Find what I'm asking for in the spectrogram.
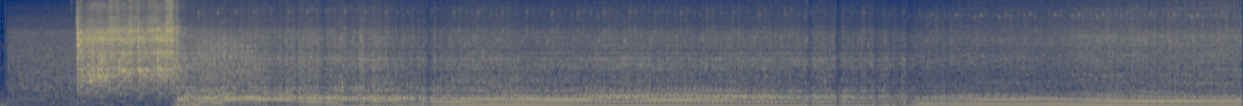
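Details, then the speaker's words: Mitsubishi Lancer Evolution X during rebuild, brake lines replaced, coolant being topped off and fluids checked: cranks briefly, catches at once and settles into a smooth, steady idle with even firing; starts right up, a healthy start. "This thing starts right up, fires up,"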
